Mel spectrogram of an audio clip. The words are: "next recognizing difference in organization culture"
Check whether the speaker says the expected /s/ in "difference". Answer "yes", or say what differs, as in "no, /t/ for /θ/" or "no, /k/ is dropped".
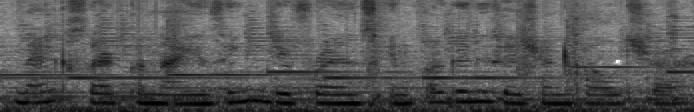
yes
